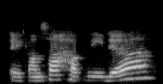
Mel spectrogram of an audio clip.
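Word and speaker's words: 감사합니다: Ketika bieb atau ph ketemu dengan nian atau mian nanti dibacanya m. Kayak kamsahamnida, kamsahamnida jadinya kamsahamnida.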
